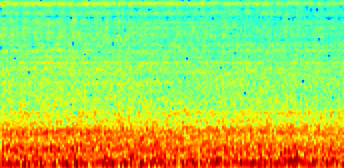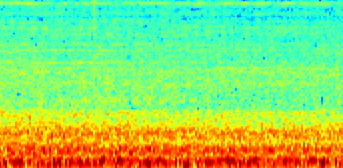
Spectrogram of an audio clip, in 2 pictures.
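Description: A steady low rumble of outdoor background noise, with no distinct events.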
